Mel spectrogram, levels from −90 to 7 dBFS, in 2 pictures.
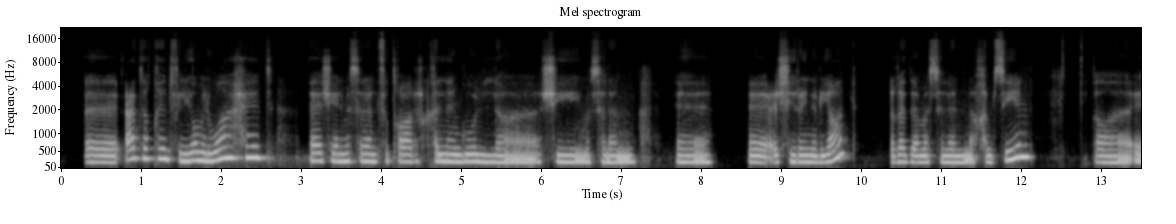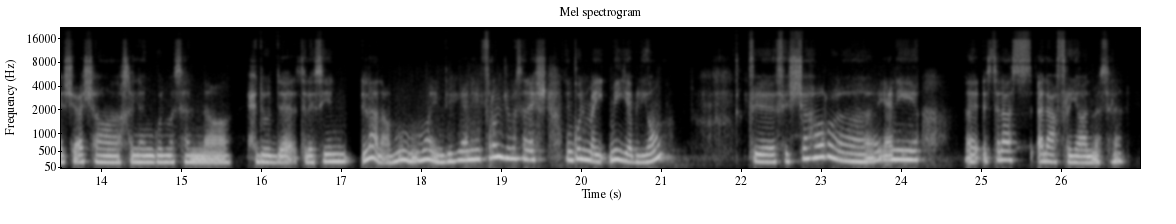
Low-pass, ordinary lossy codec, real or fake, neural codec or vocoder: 19.8 kHz; Opus, 16 kbps; real; none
